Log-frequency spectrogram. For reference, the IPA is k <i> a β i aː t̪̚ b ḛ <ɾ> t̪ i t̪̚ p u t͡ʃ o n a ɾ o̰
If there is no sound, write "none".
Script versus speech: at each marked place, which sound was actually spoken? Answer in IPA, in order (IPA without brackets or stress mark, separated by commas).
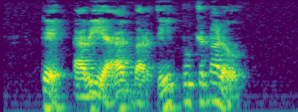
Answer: e, ɾ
